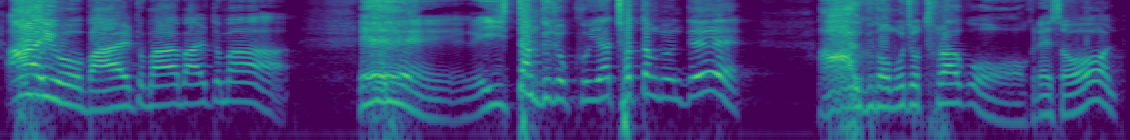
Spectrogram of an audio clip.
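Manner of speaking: animated Chungcheong yarn; Chungcheong dialect. Acted. Spy recounts the fearsome peoples, animated Chungcheong accent. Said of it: "충청도 버전으로".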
